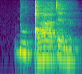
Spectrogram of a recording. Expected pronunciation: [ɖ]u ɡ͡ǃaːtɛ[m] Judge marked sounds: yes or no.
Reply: yes, yes

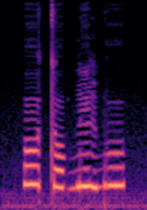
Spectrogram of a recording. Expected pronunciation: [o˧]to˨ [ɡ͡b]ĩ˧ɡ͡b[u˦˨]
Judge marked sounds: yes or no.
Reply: yes, yes, no

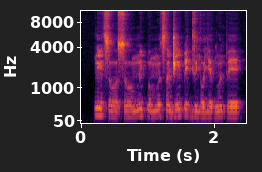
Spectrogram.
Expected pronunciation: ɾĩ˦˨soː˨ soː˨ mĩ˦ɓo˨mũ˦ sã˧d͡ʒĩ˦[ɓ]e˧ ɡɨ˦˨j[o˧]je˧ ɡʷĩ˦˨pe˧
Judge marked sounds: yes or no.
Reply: yes, yes

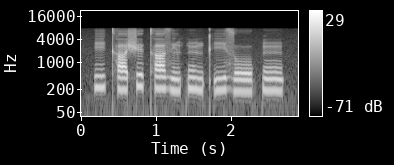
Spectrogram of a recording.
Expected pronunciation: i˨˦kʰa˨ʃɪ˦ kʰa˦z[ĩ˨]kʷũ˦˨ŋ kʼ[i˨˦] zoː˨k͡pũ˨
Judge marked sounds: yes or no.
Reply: yes, yes

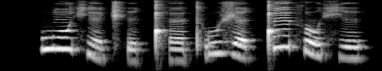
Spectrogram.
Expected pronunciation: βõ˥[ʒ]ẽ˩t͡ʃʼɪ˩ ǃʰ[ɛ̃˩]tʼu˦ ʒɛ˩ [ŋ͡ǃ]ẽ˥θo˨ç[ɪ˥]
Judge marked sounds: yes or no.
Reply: no, yes, no, no

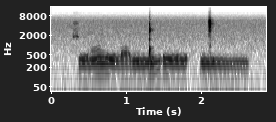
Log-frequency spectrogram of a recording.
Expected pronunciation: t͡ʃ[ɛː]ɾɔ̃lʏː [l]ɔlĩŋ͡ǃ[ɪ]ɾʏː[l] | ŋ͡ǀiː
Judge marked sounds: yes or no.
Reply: no, yes, no, yes

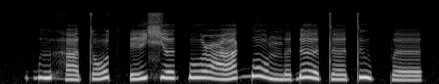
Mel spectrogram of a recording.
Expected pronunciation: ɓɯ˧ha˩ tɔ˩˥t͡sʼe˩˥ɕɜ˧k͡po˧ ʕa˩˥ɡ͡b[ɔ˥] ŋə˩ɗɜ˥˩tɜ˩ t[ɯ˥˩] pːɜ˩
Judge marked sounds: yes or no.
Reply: no, yes

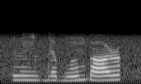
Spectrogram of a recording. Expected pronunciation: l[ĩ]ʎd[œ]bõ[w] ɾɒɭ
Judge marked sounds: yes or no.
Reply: yes, no, no

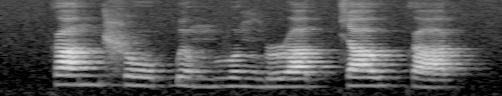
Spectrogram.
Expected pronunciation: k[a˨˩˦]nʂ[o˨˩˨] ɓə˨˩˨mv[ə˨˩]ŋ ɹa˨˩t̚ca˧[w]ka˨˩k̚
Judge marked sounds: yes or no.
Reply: no, no, yes, yes

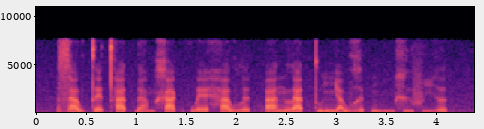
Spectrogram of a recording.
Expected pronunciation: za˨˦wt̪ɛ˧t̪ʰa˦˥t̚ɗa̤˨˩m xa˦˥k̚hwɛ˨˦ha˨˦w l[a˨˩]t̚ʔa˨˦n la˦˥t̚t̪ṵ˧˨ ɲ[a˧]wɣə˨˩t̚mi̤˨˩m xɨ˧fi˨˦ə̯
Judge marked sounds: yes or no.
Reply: no, no

